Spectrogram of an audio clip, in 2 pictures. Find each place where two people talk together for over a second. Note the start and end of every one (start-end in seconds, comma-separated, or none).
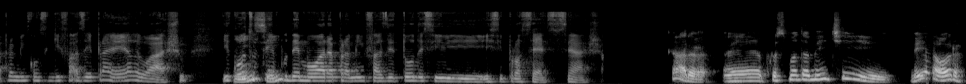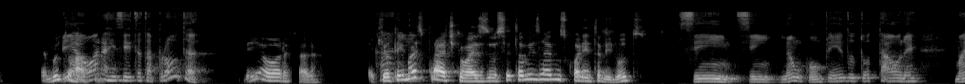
none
